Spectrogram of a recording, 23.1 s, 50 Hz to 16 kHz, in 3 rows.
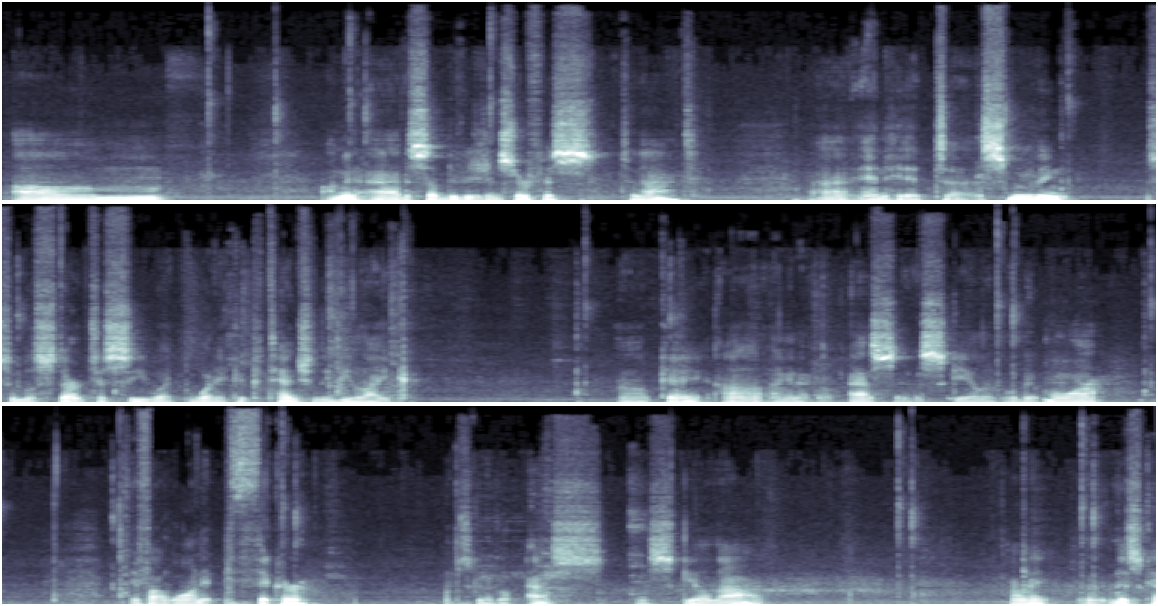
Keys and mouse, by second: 1.3-3.1 drag, 3.8-4.8 drag, 4.8-6.5 middle drag, 6.5-8.3 drag, 9.1 middle click, 10.2-11.6 middle drag, 13.2 s, 16.9 Tab, 18.4 s, 22.2 Tab.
